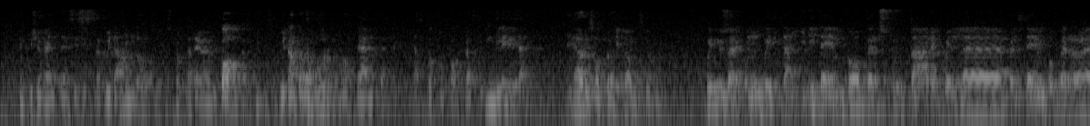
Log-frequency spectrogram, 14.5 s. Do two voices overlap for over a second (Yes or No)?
No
